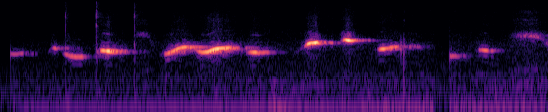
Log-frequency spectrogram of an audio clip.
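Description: Someone whistles a bouncy melody of short and sustained notes, rising and falling in pitch with brief pauses between phrases, close and clear with no talking.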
